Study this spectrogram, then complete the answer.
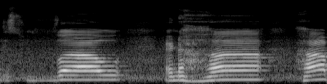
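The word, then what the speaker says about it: واو: Wow pronounced from the empty space of the mouth, like this. Wow.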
